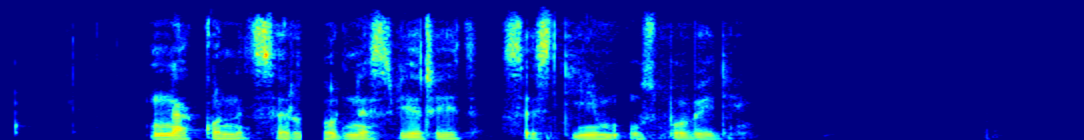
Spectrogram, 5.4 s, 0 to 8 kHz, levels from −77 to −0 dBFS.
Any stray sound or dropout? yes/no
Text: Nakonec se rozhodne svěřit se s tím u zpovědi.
yes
